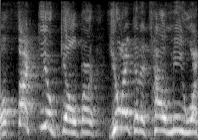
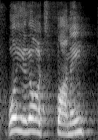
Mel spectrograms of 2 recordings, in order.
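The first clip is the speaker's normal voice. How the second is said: usual speaking voice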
